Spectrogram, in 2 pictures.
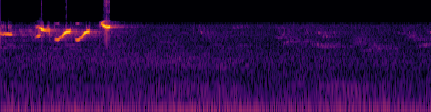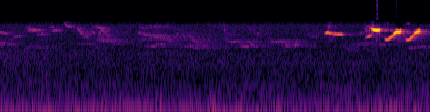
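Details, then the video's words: Yellow-bellied seedeater singing: a quick burst of high whistled, slurred notes at the start, faint chirps in between, then another bright twittering phrase near the end over a low background rumble. "COLEIRO BAIANO"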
